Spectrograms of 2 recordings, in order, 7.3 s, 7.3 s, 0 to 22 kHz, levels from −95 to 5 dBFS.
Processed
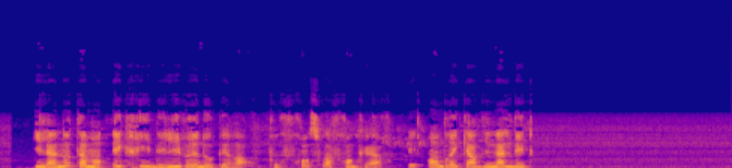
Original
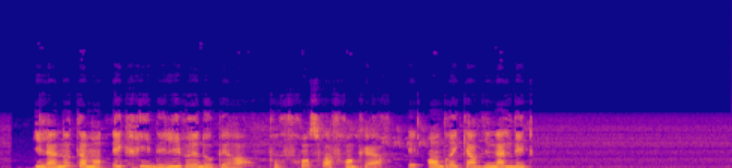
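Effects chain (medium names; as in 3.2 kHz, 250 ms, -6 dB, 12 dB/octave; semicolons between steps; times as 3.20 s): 2.15–4.40 s: rotary cabinet horn 6.7 Hz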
